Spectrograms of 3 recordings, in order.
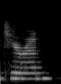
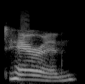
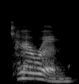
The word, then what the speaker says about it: Taryn: comments and tear in am I pronouncing your name correctly Tyran it's Taryn teren there we go first thing to do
